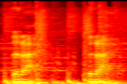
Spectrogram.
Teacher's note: It's a very fast, flat T, sounds like a D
